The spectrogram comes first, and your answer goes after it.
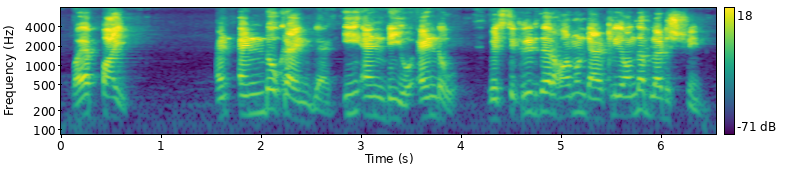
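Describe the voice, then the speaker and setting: A middle-aged man with an Indian English accent teaching an online class, explaining with everyday analogies, pausing on fillers and inviting questions. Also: on the high side, bright, forceful tone, rough recording. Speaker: instructor.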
